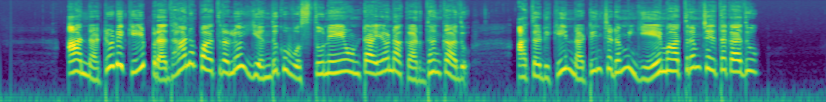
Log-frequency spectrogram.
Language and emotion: Telugu, disgusted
